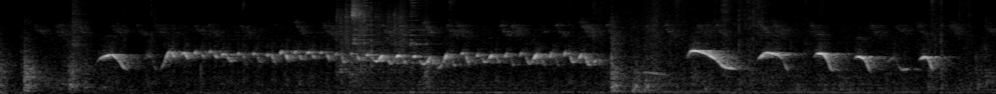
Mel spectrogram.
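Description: Goldendoodle puppy whining: a long, wavering high whine, then about five short whines that each drop in pitch.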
